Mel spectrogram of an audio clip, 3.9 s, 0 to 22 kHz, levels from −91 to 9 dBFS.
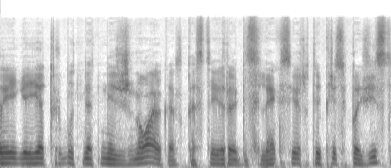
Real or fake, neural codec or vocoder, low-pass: fake; codec, 44.1 kHz, 2.6 kbps, SNAC; 14.4 kHz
